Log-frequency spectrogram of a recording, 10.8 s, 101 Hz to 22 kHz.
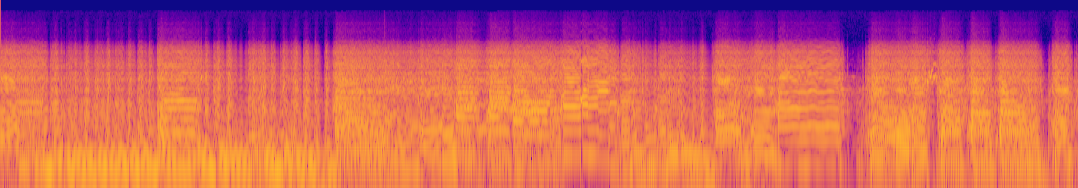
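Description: Charvel Pro-Mod San Dimas Style 2 electric guitar on its bridge humbucker, played through a pedal into a clean amp, with a lot of clean tone coming through. One note is held for the first few seconds, then it moves into phrases of changing notes, with a short break near the end.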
